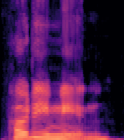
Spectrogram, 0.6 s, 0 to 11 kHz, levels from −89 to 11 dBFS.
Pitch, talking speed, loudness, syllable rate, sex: 230 Hz, 385 wpm, -14 LUFS, 7.0 syllables/s, female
